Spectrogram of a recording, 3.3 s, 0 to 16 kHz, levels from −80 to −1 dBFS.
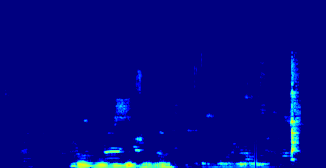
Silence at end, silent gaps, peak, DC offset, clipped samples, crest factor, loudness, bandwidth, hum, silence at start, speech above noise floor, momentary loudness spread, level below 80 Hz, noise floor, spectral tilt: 0.25 s; none; -12 dBFS; under 0.1%; under 0.1%; 28 dB; -37 LUFS; 11 kHz; none; 0.7 s; 38 dB; 20 LU; -80 dBFS; -76 dBFS; -4.5 dB/octave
